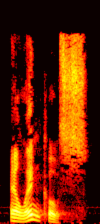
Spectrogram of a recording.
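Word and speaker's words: elenchos: Conviction here is the Greek word eklos. Eglekos. I'll say it right yet. Elenkos.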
